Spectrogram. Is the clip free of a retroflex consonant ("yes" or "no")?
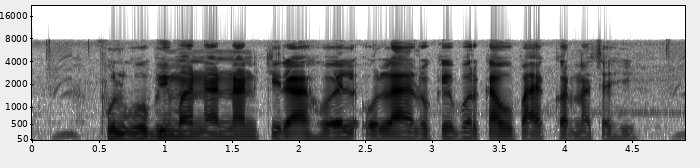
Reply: yes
